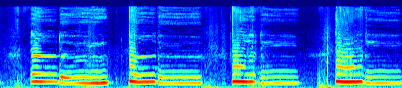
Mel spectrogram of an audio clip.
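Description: A young person's voice singing a falling two-note phrase, a short higher note then a longer lower one, four times about two seconds apart, mimicking elevator sounds.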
